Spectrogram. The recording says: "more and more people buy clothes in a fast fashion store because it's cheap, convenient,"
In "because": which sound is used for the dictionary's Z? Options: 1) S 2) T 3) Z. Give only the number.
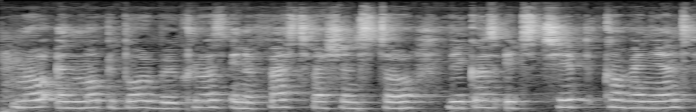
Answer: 3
